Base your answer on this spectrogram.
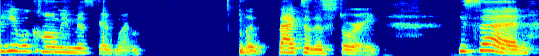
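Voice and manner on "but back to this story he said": usual speaking voice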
